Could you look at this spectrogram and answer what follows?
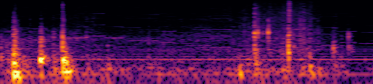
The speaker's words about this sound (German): Ich steige jetzt ins Auto und fahre los.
